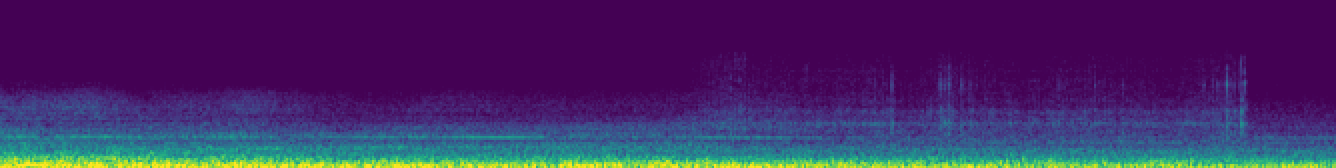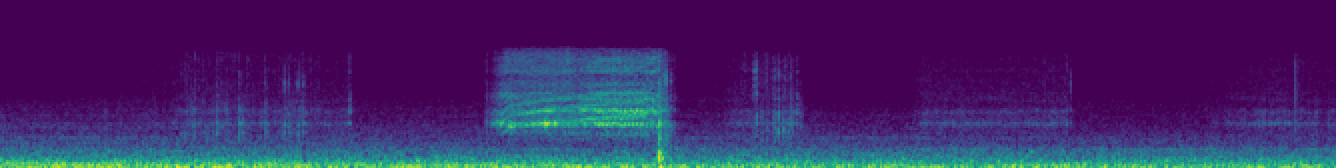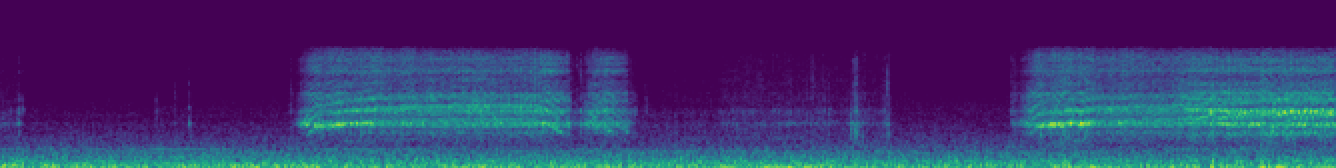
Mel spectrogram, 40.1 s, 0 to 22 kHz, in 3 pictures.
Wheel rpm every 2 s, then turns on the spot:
0, 0, 0, 10, 20, 20, 0, 10, 10, 100, 10, 10, 0, 10, 20, 140, 40, 10, 70, 160.
6-12 14-18 20-24 32-36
